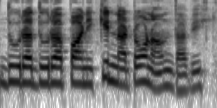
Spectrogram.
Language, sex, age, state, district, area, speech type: Dogri, female, 45-60, Jammu and Kashmir, Udhampur, rural, spontaneous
